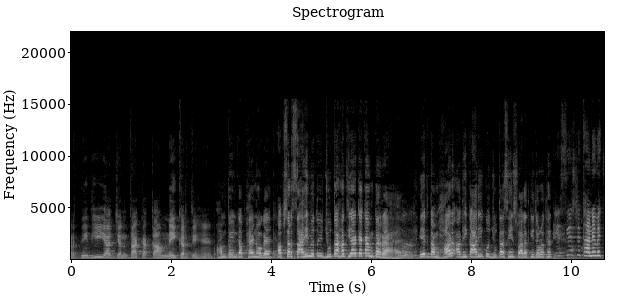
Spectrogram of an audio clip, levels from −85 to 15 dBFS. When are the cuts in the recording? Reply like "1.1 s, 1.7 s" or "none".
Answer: 2.9 s, 4.0 s, 9.6 s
